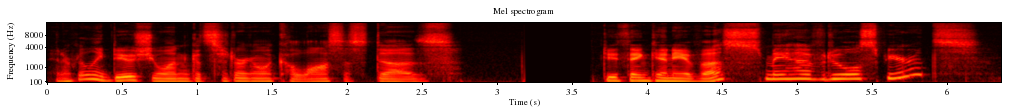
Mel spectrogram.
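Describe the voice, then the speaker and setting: A man's voice: a little high, lively intonation, moderate pace, a bit bright, no room sound, clean studio sound. A man voicing a confident, wisecracking young card duelist in an anime fan production, casual and theatrical. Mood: casual, wry. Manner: casual, wry, theatrical when announcing moves.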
